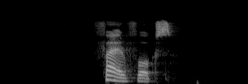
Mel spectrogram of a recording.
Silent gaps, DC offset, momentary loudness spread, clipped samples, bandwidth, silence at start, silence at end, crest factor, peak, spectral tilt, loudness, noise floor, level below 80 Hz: none; under 0.1%; 4 LU; under 0.1%; 8.4 kHz; 1 s; 0.75 s; 24 dB; -10 dBFS; -2 dB/octave; -28 LUFS; -87 dBFS; -74 dBFS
